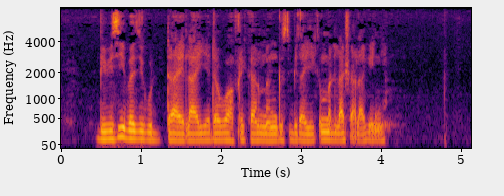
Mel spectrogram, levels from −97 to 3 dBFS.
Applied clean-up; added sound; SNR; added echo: none; none; none; none.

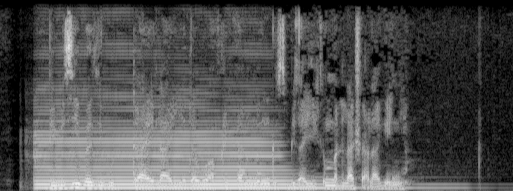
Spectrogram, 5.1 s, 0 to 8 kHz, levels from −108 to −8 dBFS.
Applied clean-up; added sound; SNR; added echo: neural mask model RNNoise.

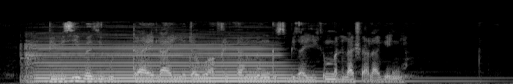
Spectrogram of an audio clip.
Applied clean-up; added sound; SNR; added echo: none; Bowed string instrument; -1 dB; none.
